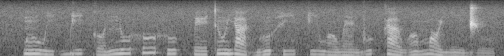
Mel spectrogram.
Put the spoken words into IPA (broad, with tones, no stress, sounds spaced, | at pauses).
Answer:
k͡p ũ˧ w i˨ ɡ͡b i˧ k o˨ n u˧ h u˦ h u˧ k͡p e˧ t ũ˦ j a˦˨ ɡ͡b ũ˨˦ h i˧ k i˧ w ɔ̃˨ w ɛ̃˨ ɡ u˨˦ k a˦˨ w ɔ̃˨˦ m ɔ˦˨ j ĩ˨ d͡ʒ u˨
